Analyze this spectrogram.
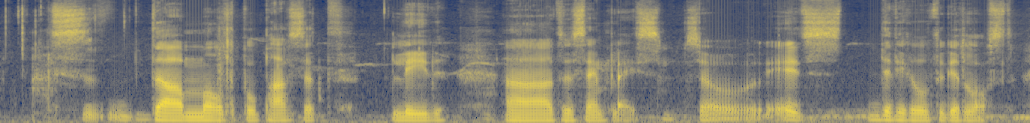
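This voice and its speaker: A man's fairly slow delivery in a Polish accent. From Poland. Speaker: hiking vlogger. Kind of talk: outdoor vlog narration. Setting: outdoors on a hike. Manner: halting, many fillers.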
